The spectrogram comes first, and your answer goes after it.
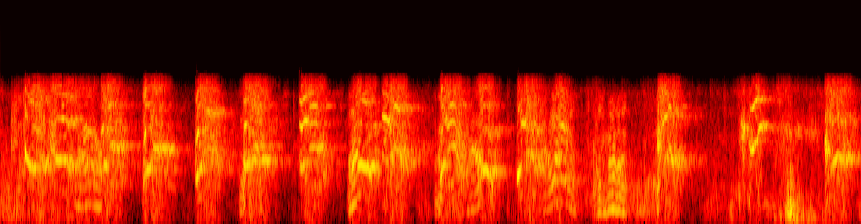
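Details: Pet dogs chasing a tennis ball along a hallway bark excitedly in a rapid, nearly continuous series of high yapping barks, roughly two each second, with a few whiny notes mixed in.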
